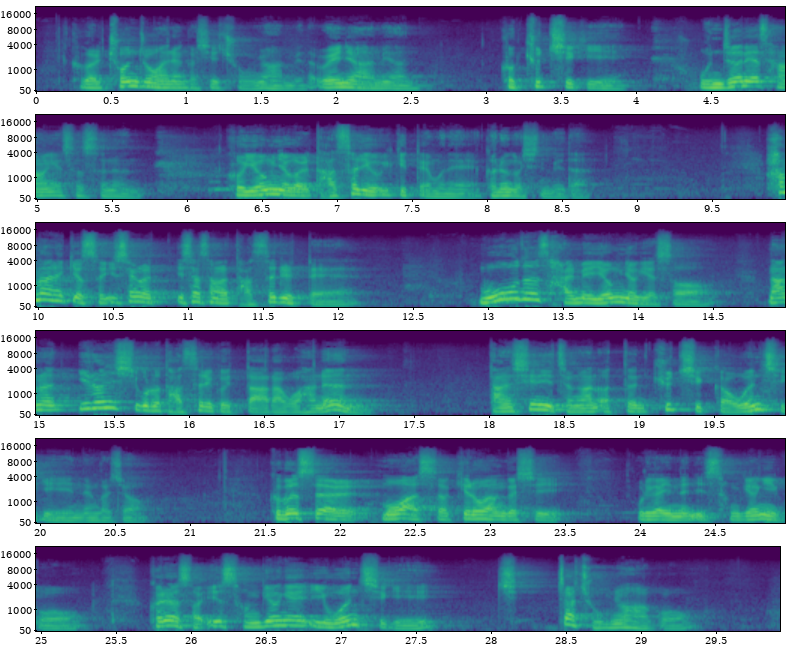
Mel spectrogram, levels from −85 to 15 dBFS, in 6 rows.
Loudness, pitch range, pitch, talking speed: -17 LUFS, 110-175 Hz, 135 Hz, 285 characters per minute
